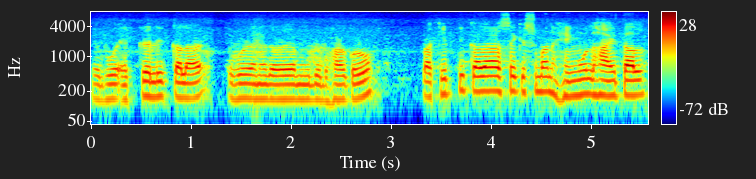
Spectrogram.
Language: Assamese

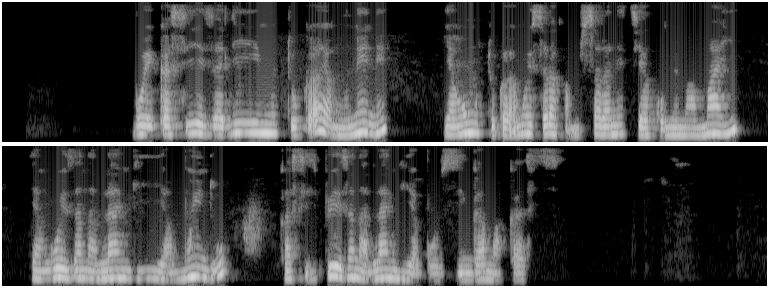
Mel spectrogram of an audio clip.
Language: Lingala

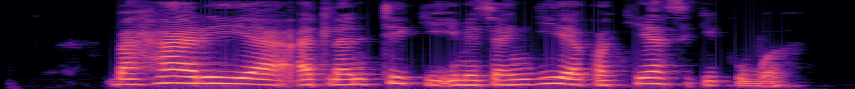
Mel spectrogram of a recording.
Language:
Swahili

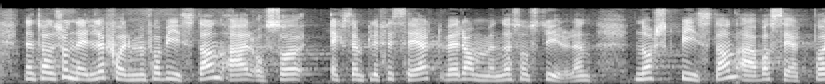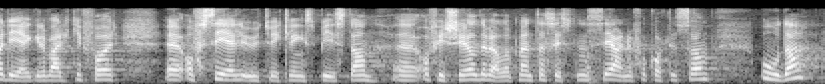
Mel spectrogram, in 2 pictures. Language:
Norwegian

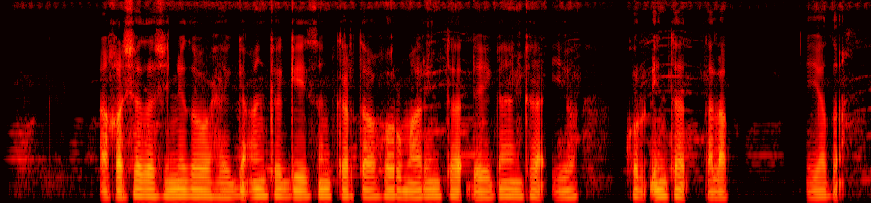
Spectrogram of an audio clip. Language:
Somali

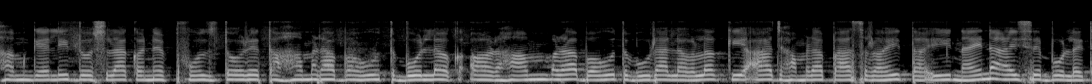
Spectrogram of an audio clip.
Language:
Maithili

